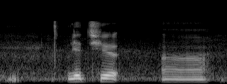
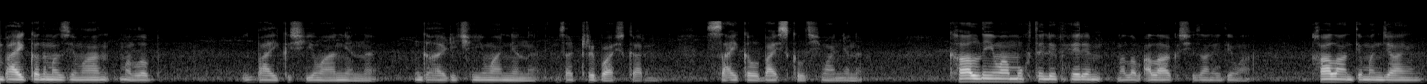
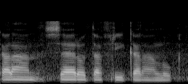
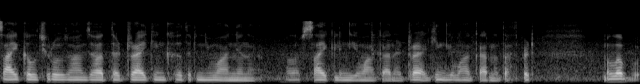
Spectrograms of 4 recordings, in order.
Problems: none marked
